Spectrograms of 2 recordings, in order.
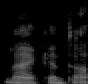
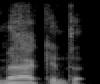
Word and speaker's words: McIntosh: I did pronounce that correctly, right? McIntosh. McIntosh.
